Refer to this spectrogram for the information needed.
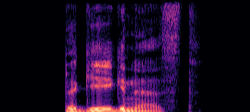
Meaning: inflection of begegnen: 1. second-person singular present 2. second-person singular subjunctive I
- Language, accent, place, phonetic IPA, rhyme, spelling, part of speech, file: German, Germany, Berlin, [bəˈɡeːɡnəst], -eːɡnəst, begegnest, verb, De-begegnest.ogg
